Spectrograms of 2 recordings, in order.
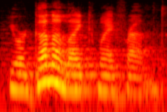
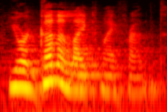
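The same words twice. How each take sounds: No difference in how they are said.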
